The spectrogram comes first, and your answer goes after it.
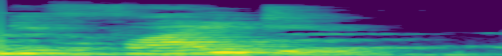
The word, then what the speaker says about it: divided: So when you have the verb that ends with T or D and you want to change it into the past simple or past participle form, you have to stress it in the end. Invited, divided.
